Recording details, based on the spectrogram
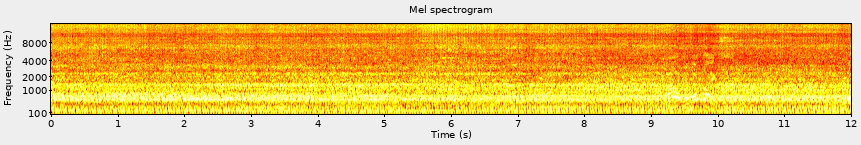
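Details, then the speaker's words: Husqvarna LTH 18538 riding mower after steering overhaul and deck patch: single-cylinder engine fires right up and settles into a steady, even run with no knocks or misses; normal running, clutch and blades work fine. "There she is. Steering works just fine. Blades work just fine. Clutch engages, disengages. Not a thing wrong with it."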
